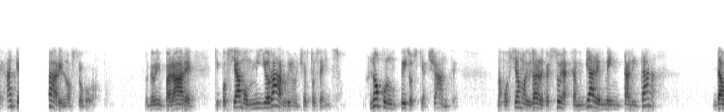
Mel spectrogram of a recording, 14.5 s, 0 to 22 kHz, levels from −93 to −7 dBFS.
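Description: A speech recording carrying plainly audible G.729 codec damage throughout. The sound is confined to a telephone band of roughly 300 Hz to 3.5 kHz, with nothing at all above 3.6 kHz. The voice has a rough, slightly synthetic edge, which fits an 8 kbit/s G.729A path that rebuilds speech from a filter model and a few pulses per frame. Plain band-limiting would sound dull but smooth. This sounds rough and artificial.

From 0.37 s to 0.97 s there is an audio dropout to silence lasting about 0.6 s, in which the signal drops to silence with no room tone underneath. That silent gap and the abrupt cut and return mid-flow set it apart from a quiet pause or a noise gate, which would leave some floor or fade. The likely cause is a brief loss of the input, such as a disconnect or stray mute, while recording continued.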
